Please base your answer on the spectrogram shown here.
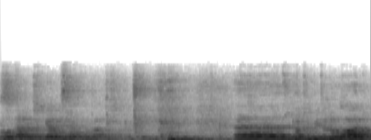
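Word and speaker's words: Włodarczyk: Jarosław Vlodarczyk, you pronounce it. Vlodarczyk.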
